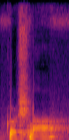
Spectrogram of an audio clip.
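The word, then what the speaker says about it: Kṛṣṇa: from there so now when we are pronouncing krsna mostly we pronounce it wrong because we are pronouncing na sound more from the teeth it is actually not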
